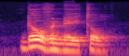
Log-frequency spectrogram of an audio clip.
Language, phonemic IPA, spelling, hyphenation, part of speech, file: Dutch, /ˈdoː.vəˌneː.təl/, dovenetel, do‧ve‧ne‧tel, noun, Nl-dovenetel.ogg
- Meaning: a deadnettle, any nettle-like plant of the genus Lamium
